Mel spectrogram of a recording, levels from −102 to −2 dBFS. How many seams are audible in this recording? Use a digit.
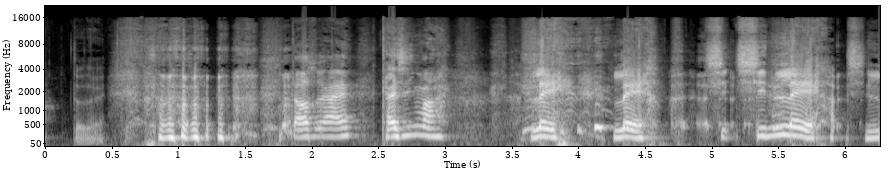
1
